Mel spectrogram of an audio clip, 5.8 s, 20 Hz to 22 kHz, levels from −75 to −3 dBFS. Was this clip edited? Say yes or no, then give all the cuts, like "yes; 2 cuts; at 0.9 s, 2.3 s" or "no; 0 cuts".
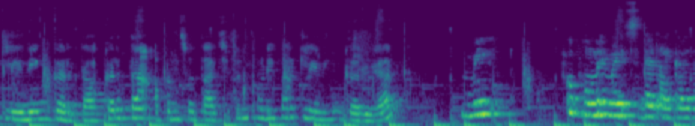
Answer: no; 0 cuts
